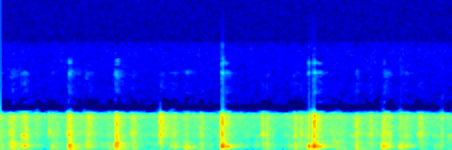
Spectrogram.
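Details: A sleeping dog, dreaming, snores: soft breathy snorts pulse about once a second in an uneven rhythm. Each snort carries a rough mid-pitched rasp, with faint rustling between breaths.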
